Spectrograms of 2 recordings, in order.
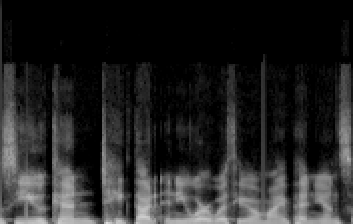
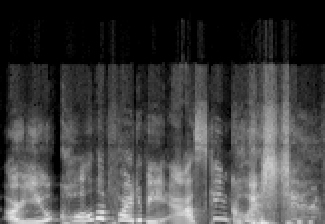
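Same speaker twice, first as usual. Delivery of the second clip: laughing disbelief; 12 semitones higher, 7 dB louder than usual. Retold or imitated. Incredulous retort, laughing through it.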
